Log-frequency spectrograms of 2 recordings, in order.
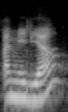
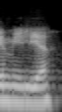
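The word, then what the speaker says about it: Amélia: There's an accent on your E. Yeah, because normally it's pronounced Amelia, the French way. But yeah, I always say Amelia when I'm talking English.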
